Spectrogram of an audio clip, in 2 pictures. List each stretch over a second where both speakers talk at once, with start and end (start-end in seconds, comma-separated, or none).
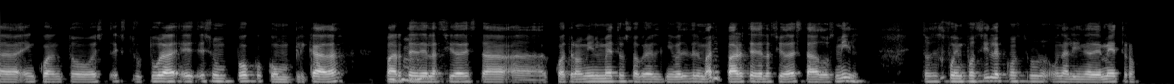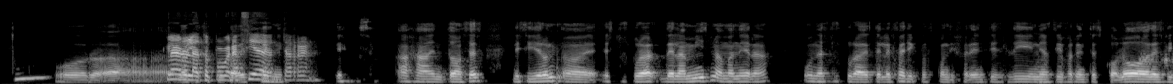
13.3-14.7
